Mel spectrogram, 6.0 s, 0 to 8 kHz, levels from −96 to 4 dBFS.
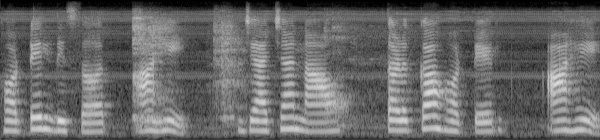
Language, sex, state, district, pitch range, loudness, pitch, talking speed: Marathi, female, Maharashtra, Gondia, 195-220 Hz, -18 LUFS, 210 Hz, 80 wpm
